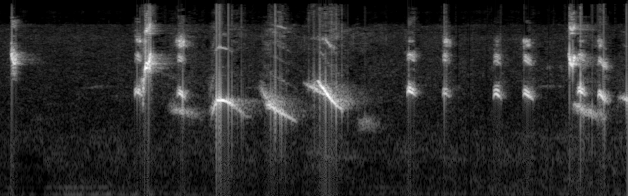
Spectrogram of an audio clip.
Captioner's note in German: trinca ferro cantando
